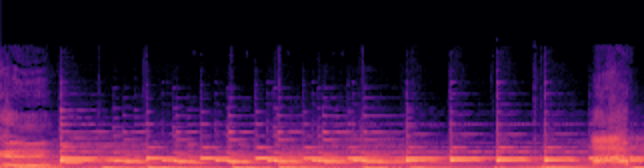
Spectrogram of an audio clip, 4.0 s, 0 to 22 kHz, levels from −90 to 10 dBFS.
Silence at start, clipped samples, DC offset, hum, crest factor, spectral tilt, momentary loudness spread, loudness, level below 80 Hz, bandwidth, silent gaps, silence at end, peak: 0 s; under 0.1%; under 0.1%; none; 14 dB; -5.5 dB/octave; 2 LU; -17 LUFS; -36 dBFS; 13 kHz; none; 0 s; -2 dBFS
